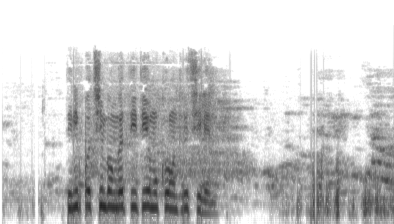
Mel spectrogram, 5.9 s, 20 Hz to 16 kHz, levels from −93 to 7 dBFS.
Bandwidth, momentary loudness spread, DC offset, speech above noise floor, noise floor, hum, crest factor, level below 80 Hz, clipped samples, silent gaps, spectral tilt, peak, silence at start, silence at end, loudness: 7.6 kHz; 23 LU; under 0.1%; 33 dB; -49 dBFS; none; 18 dB; -56 dBFS; under 0.1%; none; -5.5 dB/octave; -2 dBFS; 1 s; 0 s; -18 LUFS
